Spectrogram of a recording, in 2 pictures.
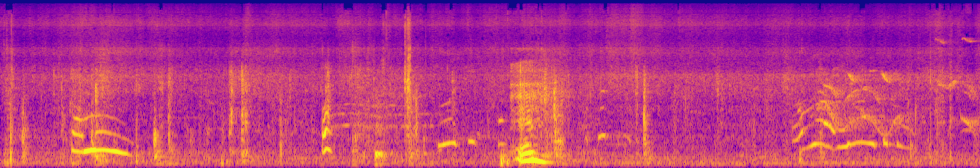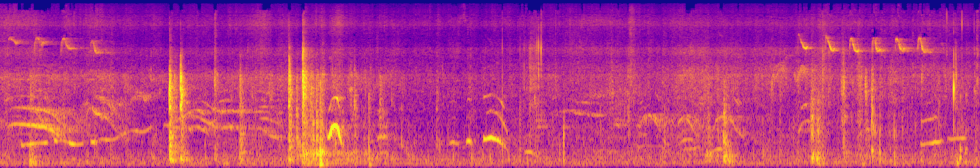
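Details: Farm goats playing and eating: wavering, nasal bleats come in bursts, several overlapping through the middle, with a few louder single cries, amid clucking fowl, thin high insect trills and scattered knocks and rustling.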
